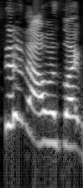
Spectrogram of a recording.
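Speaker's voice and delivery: normal talking voice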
